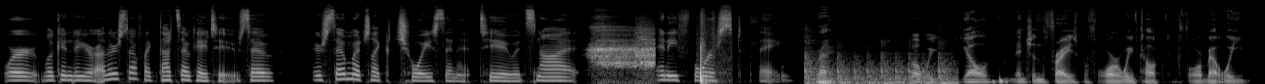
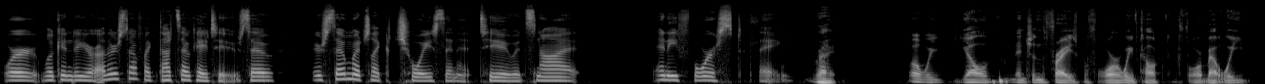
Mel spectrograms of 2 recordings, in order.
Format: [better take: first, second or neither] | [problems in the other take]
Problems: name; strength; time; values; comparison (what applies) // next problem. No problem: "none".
second | dog barking; loud; at 6 s; peak 6 dB above the speech // footsteps; loud; at 7 s; peak 5 dB above the speech // door banging; noticeable; from 8 to 9.5 s; peak 5 dB below the speech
